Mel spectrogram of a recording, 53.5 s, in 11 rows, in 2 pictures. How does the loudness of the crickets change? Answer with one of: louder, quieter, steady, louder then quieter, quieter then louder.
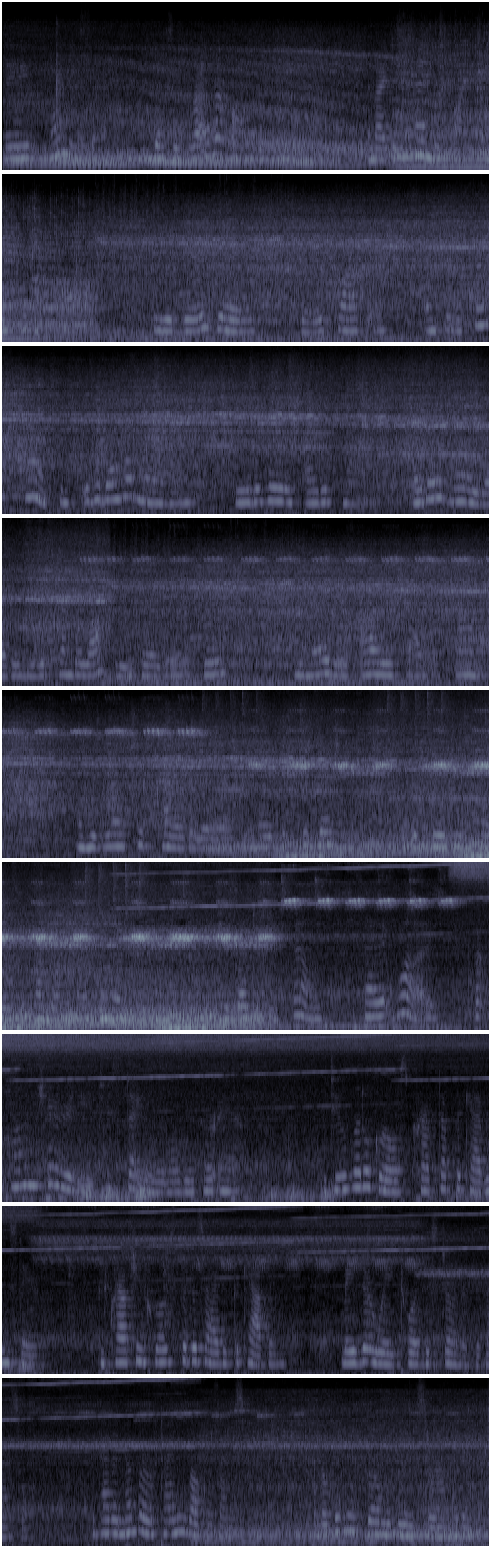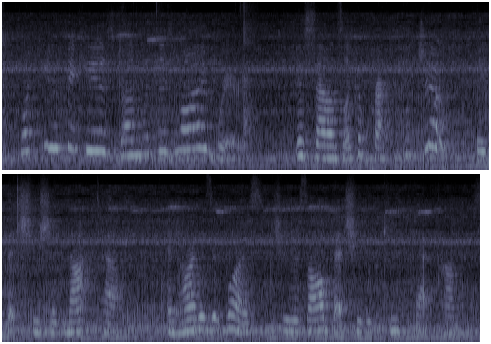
louder then quieter.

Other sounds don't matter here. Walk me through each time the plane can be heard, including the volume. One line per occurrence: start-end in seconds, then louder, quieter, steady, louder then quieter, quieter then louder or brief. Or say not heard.
0.0-53.4 quieter then louder.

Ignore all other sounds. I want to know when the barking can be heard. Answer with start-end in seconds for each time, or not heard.
not heard.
